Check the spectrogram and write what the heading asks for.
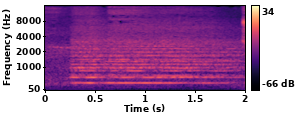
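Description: A train horn sounding one long, steady blast of about a second and a half, loud over the room.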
